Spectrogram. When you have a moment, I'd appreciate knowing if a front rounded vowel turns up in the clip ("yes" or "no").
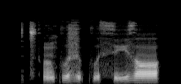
yes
